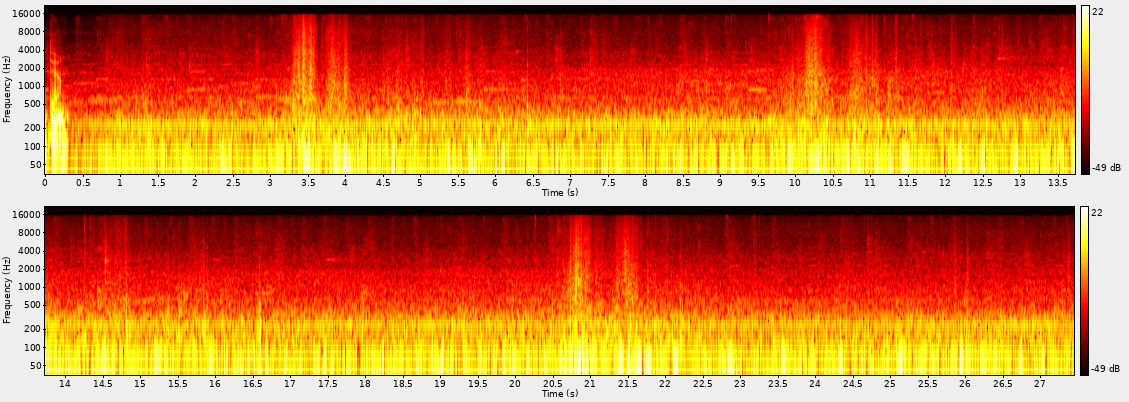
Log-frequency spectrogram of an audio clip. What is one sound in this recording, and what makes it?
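Small glass beads click softly.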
